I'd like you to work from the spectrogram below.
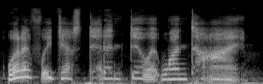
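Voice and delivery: a shy weakling daring to suggest; timid scrawny voice. Acted. Scrawny inner self pleading with the jacked guy, timid. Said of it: "this scrawny person who's like".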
